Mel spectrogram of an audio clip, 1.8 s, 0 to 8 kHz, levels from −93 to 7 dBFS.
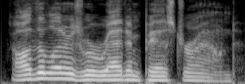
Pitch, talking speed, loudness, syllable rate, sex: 155 Hz, 260 wpm, -14 LUFS, 7.4 syllables/s, male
